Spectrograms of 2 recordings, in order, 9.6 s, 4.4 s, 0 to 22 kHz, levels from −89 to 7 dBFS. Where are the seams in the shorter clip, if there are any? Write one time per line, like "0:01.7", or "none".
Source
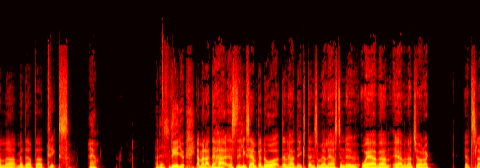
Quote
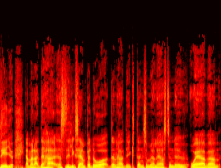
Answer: none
